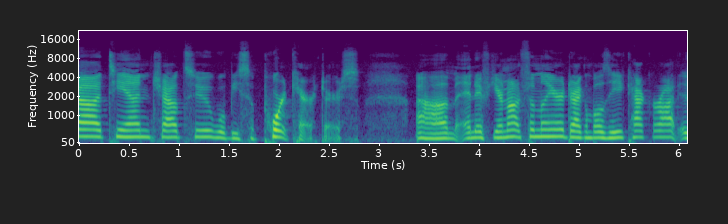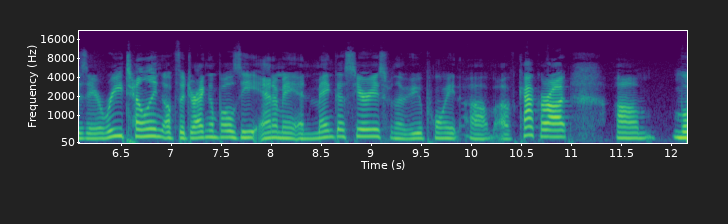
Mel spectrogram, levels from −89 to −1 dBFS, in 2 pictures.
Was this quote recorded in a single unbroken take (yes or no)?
yes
